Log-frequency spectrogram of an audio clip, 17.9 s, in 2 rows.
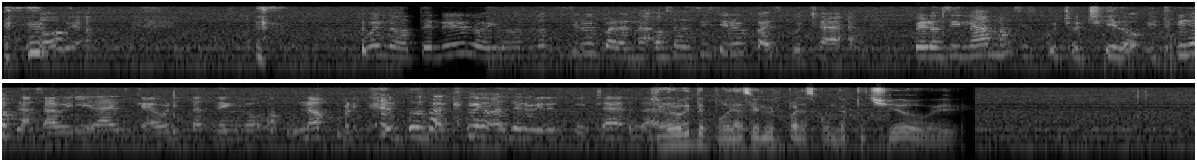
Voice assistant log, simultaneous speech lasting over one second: none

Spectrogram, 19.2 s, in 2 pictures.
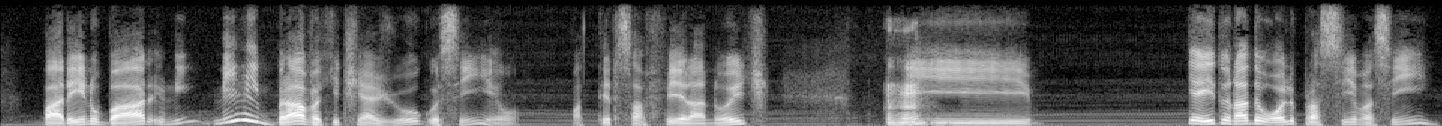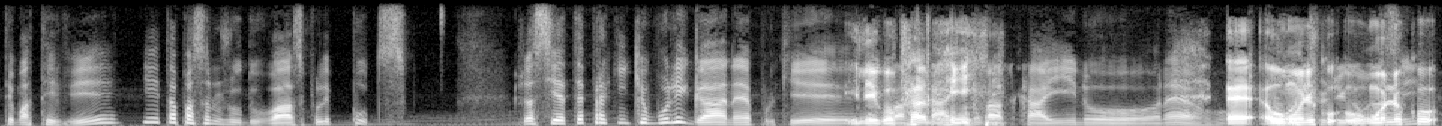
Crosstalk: present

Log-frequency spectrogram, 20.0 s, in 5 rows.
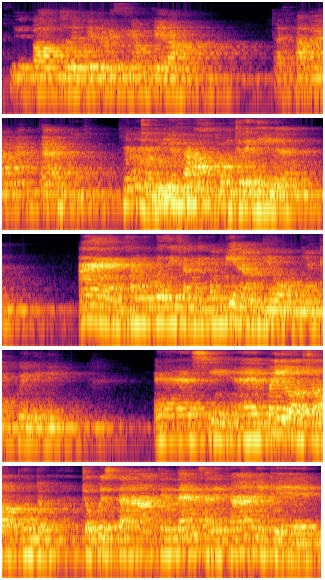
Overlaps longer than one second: none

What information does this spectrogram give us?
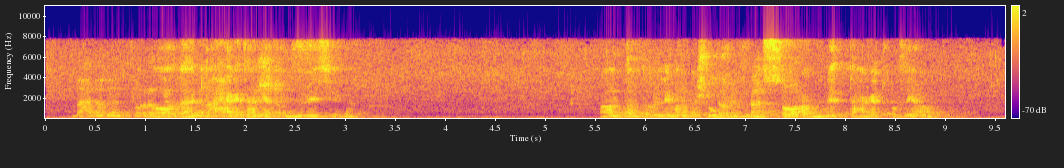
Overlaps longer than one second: present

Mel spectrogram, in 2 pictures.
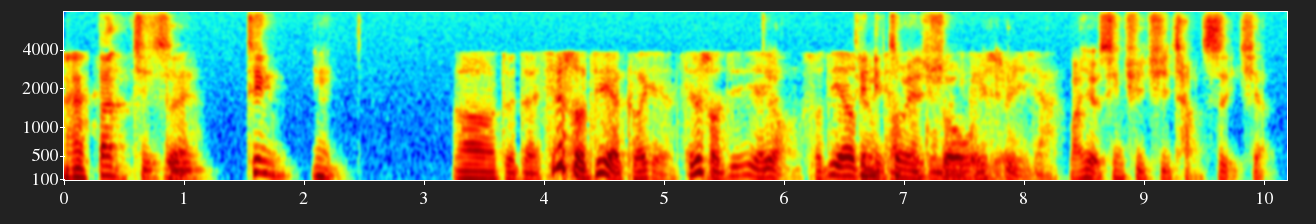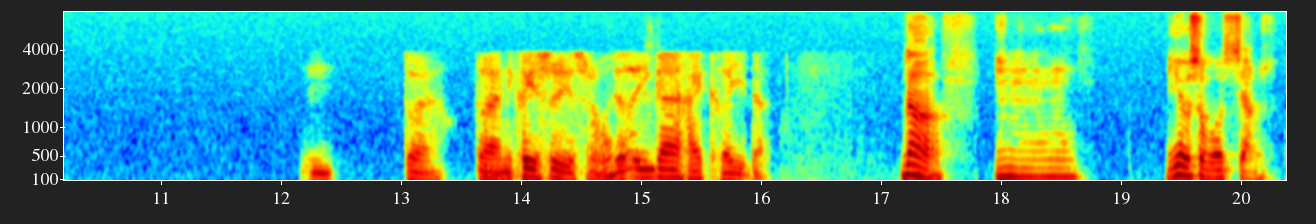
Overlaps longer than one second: present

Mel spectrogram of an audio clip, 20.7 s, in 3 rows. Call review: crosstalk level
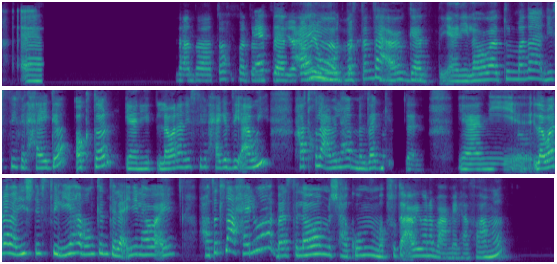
present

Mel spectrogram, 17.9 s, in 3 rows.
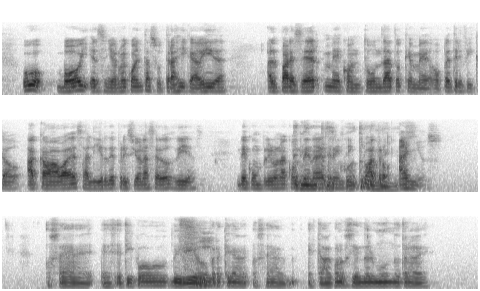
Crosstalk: present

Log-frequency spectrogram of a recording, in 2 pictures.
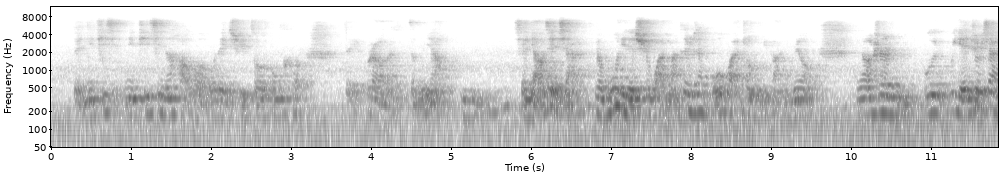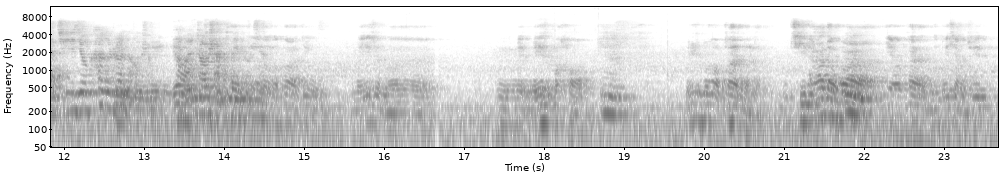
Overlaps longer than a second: present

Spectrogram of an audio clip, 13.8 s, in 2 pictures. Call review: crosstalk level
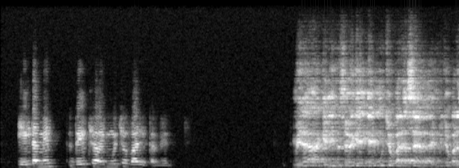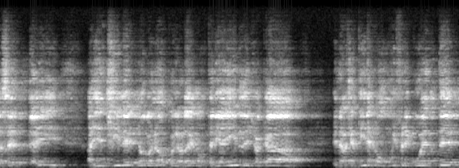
none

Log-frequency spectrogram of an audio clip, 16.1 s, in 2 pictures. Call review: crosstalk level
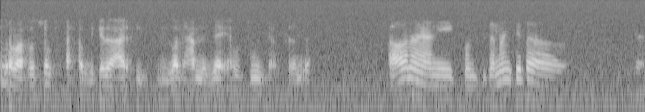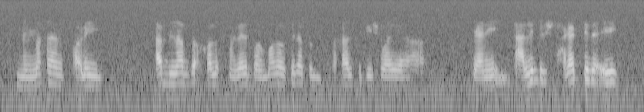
none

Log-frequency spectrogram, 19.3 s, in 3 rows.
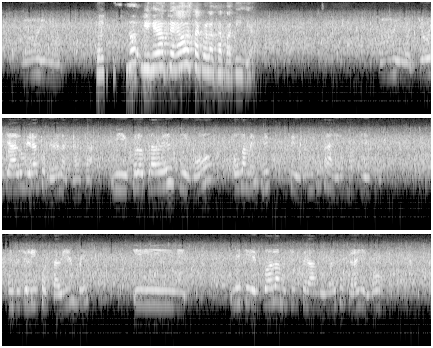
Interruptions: none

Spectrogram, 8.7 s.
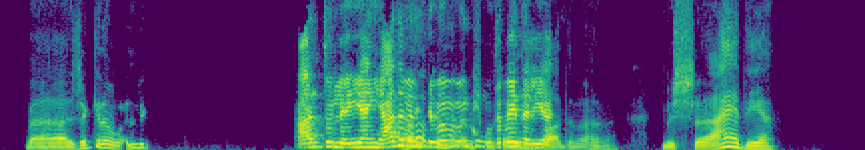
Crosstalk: present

